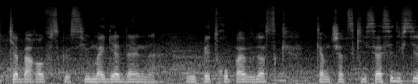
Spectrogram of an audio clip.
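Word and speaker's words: Petropavlovsk-Kamchatsky: En général c'est Vladivostok et Khabarovsk aussi, ou Magadan, ou Petropavlovsk, Kamtchatsky. C'est assez difficile à prononcer, essayez de prononcer après moi.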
